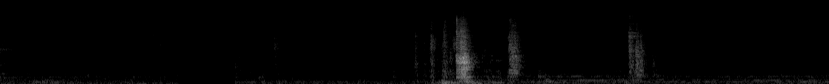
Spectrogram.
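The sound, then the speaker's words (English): Muffled movement just outside a bedroom door as a roommate walks around doing something: a few soft knocks and thuds, like a drawer or cupboard being handled, over a quiet indoor hum. The sharpest bump lands midway, with a lighter one after. “Anyway, well, there's my roommate walking around outside my bedroom door doing something.”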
